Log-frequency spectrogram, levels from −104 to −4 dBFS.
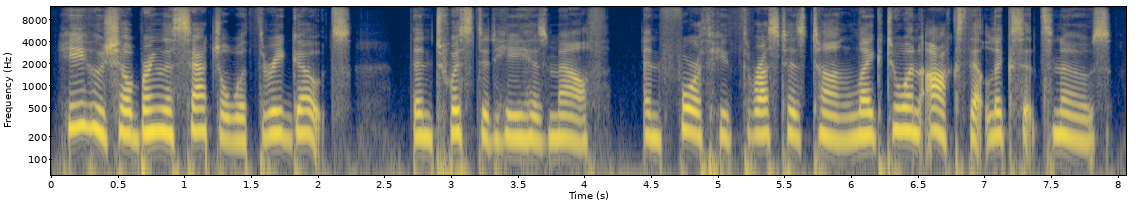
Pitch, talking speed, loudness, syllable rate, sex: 210 Hz, 210 wpm, -17 LUFS, 4.3 syllables/s, female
